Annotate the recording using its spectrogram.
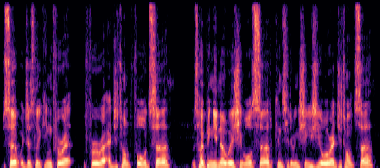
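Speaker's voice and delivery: high, brisk soldier reporting to an officer; quick and high, stressing each sir; eager soldier. Acted. GM voices sergeant Tarsh.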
